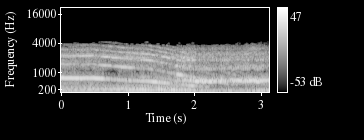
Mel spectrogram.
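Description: police car siren approaching

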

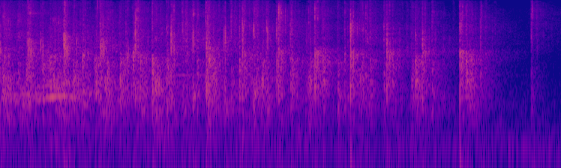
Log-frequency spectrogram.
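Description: audience clapping hands

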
